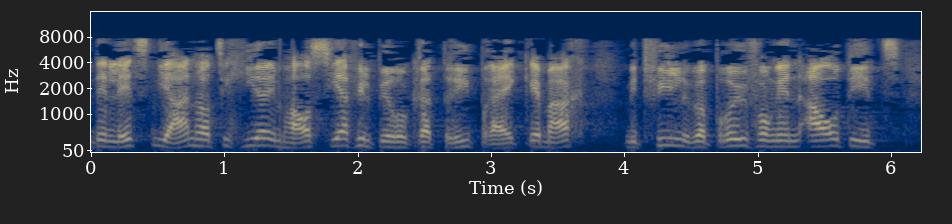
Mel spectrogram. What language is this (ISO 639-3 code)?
deu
